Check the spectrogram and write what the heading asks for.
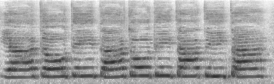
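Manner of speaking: high, loud sing-song Scouse babble; squeaky, loud Scouse gibberish; mock Scouse. Mimicking a Scouse camp worker, high loud Scouse babble. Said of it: "like, a Scouse who was".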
